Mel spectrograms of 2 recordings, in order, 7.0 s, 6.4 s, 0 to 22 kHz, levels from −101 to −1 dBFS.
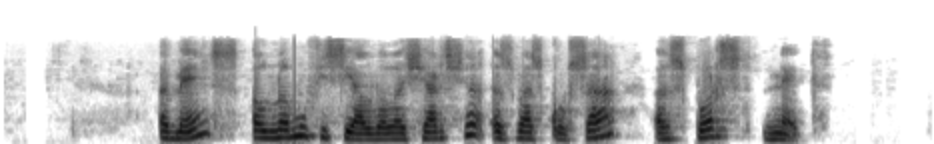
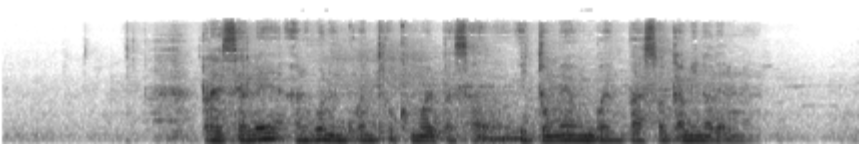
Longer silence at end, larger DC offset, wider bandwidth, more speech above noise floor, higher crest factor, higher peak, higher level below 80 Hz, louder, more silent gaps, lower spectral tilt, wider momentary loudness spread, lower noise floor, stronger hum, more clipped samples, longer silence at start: first, 1.05 s vs 0.8 s; neither; second, 7.6 kHz vs 12.5 kHz; first, 48 dB vs 38 dB; about the same, 16 dB vs 16 dB; first, 0 dBFS vs -6 dBFS; about the same, -58 dBFS vs -54 dBFS; first, -16 LUFS vs -22 LUFS; neither; about the same, -6 dB/octave vs -5.5 dB/octave; second, 8 LU vs 11 LU; first, -63 dBFS vs -59 dBFS; neither; neither; about the same, 1.2 s vs 1.15 s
